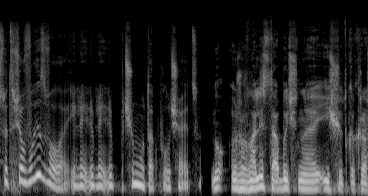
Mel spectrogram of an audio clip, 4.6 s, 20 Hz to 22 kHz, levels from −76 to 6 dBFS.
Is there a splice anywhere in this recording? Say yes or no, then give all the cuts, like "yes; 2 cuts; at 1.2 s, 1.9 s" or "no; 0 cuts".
yes; 1 cut; at 1.2 s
